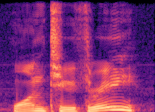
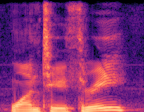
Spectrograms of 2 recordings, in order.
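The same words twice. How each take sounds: Both takes have the same delivery.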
